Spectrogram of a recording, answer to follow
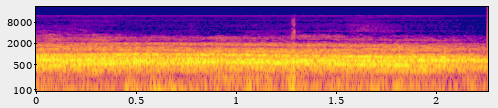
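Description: An air-raid siren sounding as a steady, sustained tone, thin and muffled as picked up by a phone's microphone.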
